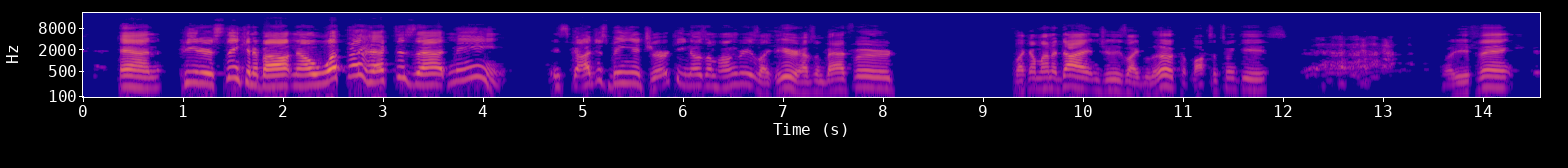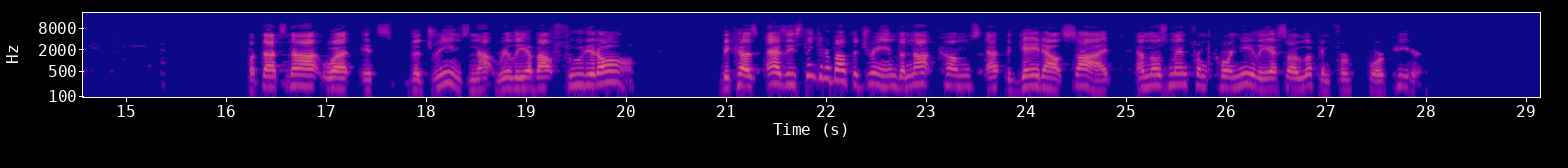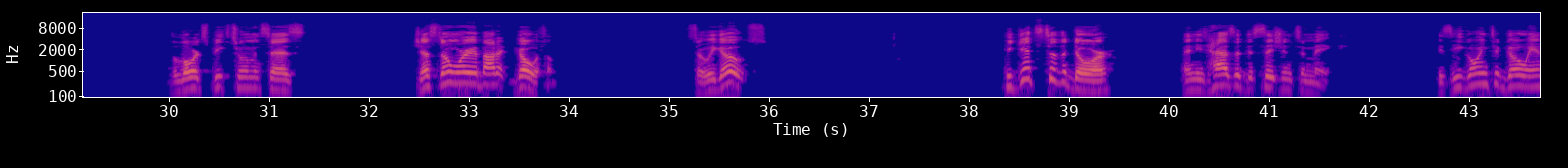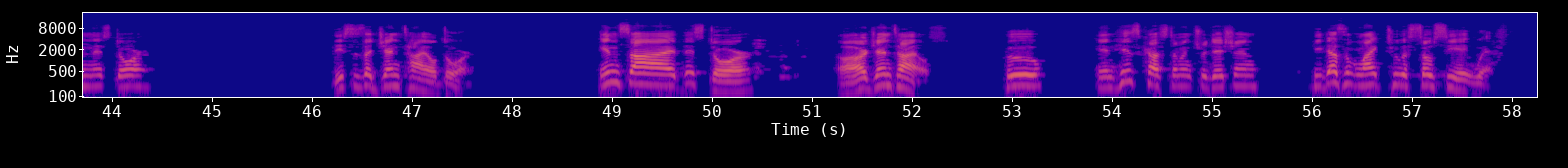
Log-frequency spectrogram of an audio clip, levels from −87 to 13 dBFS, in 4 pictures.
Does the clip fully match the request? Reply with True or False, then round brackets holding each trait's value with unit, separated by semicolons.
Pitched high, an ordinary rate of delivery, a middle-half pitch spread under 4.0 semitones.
False (195 Hz; 145 wpm; 4.9 semitones)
